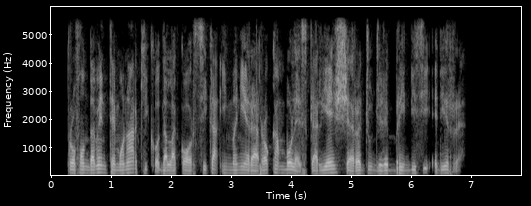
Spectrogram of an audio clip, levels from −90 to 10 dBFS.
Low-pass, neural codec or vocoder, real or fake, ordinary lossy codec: 5.4 kHz; codec, 16 kHz, 16 kbps, FreqCodec, larger model; fake; AAC, 48 kbps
